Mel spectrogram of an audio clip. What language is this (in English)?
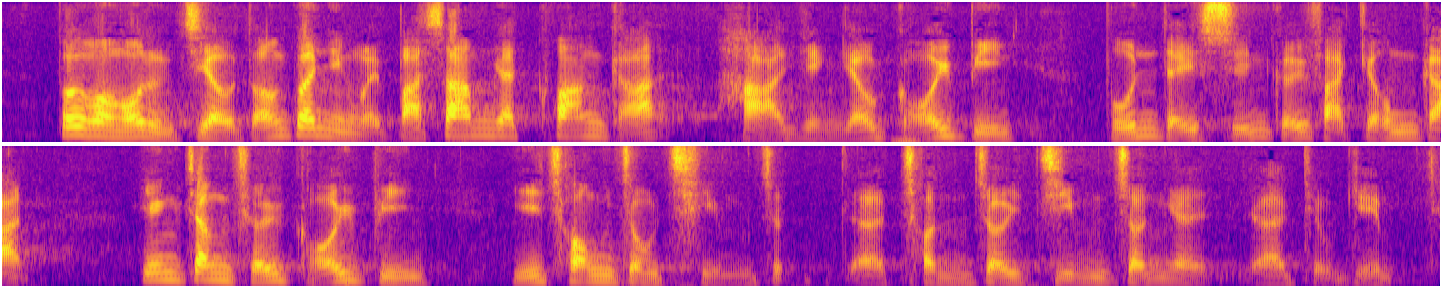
Cantonese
